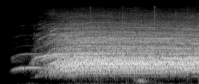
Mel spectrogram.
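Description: A small group of about five audience members shouts and cheers at full volume, voices rising quickly into a loud, sustained, high-pitched roar of yells and whoops that holds steady to the end.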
